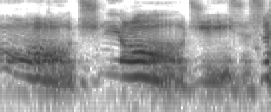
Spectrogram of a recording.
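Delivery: drawn-out groaning gasp; hammed-up pang, sinking at the end; mock stricken groan. Kenobi feeling billions die, mock groaning. Kenobi feels the planet's destruction.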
